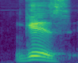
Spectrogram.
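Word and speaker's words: guess: তারপর দেখো গেজ, জিইউই, গেজ, দেখো জি তারপর ইউ রয়েছে, তাহলে এর গুয়েজ না পড়ে কিন্তু তোমরা পড়বে গেজ। এখানে ইউ কিন্তু সাইলেন্ট থাকবে।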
